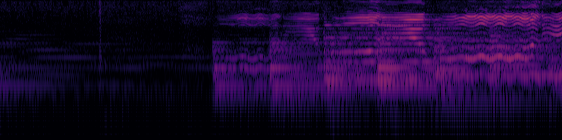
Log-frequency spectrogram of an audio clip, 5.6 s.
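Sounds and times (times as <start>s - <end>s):
opera singer singing a hymn: 2.1s - 5.6s.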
